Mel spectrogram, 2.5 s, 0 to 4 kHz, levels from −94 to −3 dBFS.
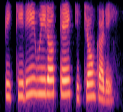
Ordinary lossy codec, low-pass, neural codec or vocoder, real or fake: Opus, 24 kbps; 3.6 kHz; autoencoder, 22.05 kHz, a latent of 192 numbers a frame, VITS, trained on one speaker; fake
